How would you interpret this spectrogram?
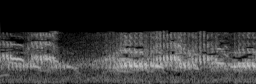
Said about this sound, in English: Every morning, a test flight of scouts would lift off and attempt to get around a nearby cape. The birds aloft chattered to the birds in the slough, the birds in the slough answering excitedly, but it wouldn't be long before the tone changed.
